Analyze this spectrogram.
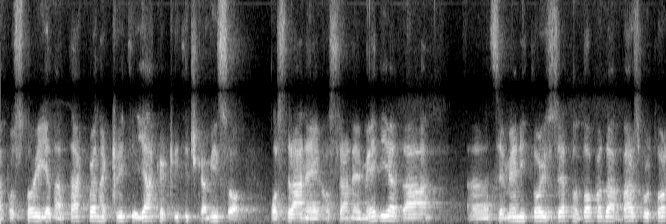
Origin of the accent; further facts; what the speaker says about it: Kosovo; mi Srbi sa Kosova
